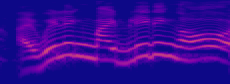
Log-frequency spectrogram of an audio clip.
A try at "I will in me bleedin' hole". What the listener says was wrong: I'm saying moi, I want a me.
